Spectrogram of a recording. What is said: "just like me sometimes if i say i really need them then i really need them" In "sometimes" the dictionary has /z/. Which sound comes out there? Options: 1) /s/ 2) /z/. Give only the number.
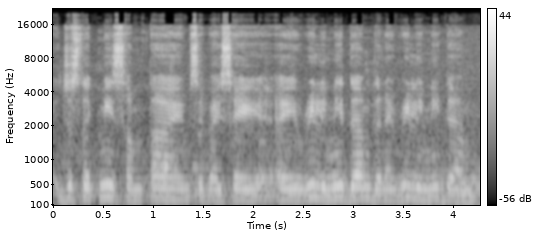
1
